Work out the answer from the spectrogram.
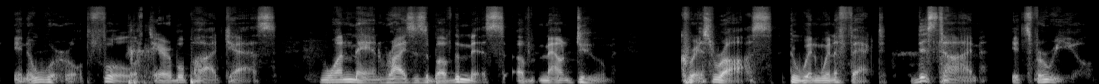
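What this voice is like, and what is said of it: Dramatic movie trailer narrator voice. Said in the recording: “I do like the movie intro voice”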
